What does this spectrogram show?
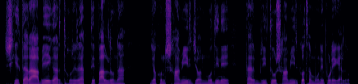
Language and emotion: Bengali, sad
